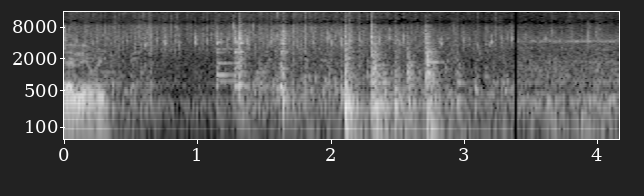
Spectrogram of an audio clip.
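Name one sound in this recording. A metal lid clinks against a pot.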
